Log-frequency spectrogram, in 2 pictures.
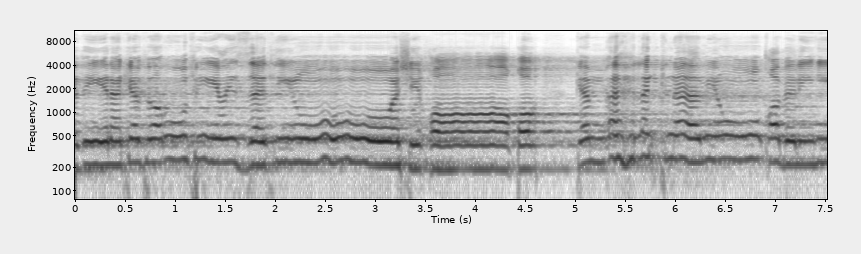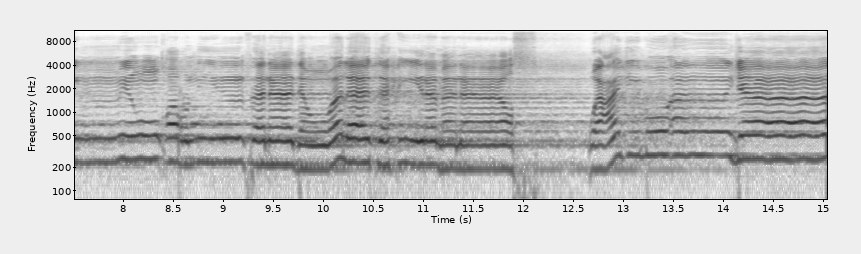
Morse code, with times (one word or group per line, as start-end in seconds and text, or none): none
